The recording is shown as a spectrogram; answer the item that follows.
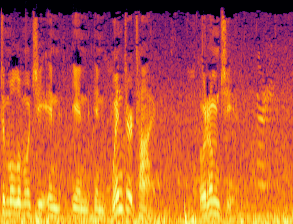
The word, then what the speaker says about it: Urumqi: Urumqi. Urumqi is how it's pronounced locally.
